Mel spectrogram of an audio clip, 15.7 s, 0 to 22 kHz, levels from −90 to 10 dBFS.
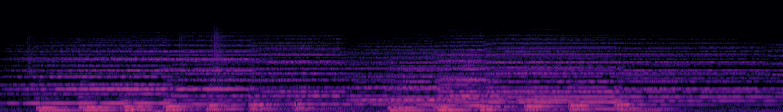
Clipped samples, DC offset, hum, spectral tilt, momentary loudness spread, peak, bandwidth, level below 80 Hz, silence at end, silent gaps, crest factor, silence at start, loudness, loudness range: under 0.1%; under 0.1%; none; -7 dB/octave; 13 LU; -28 dBFS; 9.6 kHz; -58 dBFS; 0 s; none; 16 dB; 0 s; -44 LUFS; 6 LU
